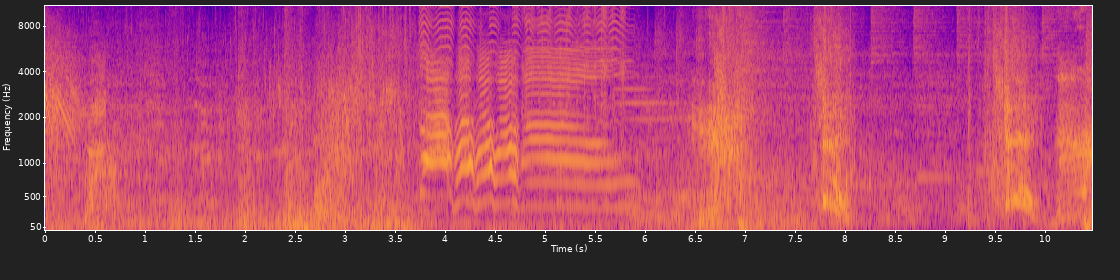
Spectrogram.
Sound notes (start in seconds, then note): 3.7 screaming; 7.6 grunting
